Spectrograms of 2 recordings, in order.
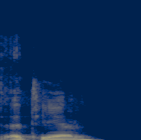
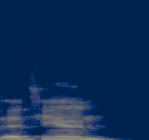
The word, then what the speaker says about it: Etienne: Oh, Travis Etienne. – Yeah, Travis Etienne. He's against Baltimore defense, not that great of a rushing defense either. I think he'll have a big week. Travis Etienne out of Jacksonville.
